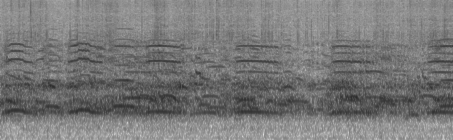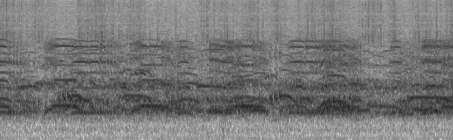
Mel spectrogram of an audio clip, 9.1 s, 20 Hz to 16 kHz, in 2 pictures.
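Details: Autumn migration of Common Cranes, 25 October 2021: a passing flock gives clear, harmonic-rich trumpeting calls about once a second, overlapping with fainter calls behind into a steady bugling chorus.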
